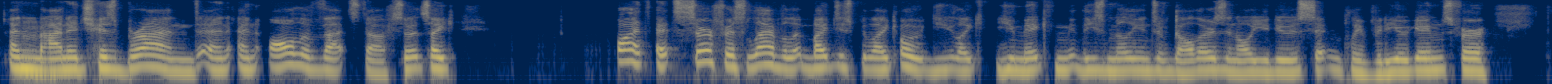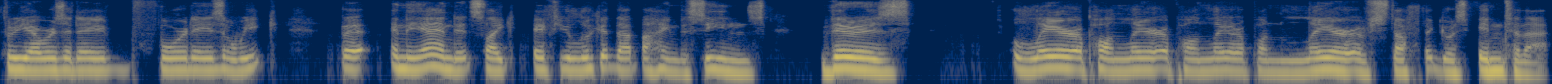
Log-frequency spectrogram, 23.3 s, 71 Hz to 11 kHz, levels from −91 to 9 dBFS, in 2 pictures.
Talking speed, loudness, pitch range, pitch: 205 wpm, -21 LUFS, 160-180 Hz, 165 Hz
